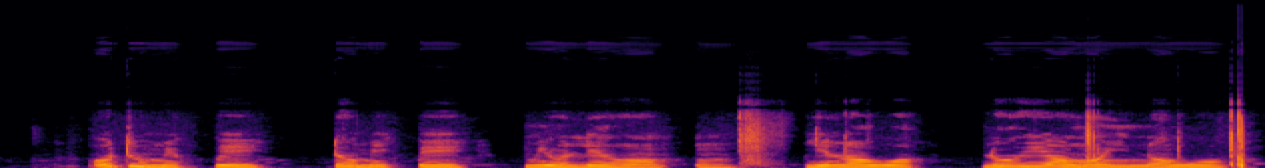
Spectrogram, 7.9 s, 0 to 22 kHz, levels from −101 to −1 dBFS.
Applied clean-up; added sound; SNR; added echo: none; none; none; none.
